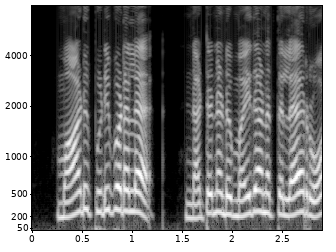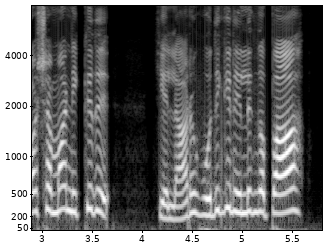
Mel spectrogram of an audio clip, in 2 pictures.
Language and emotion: Tamil, fearful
